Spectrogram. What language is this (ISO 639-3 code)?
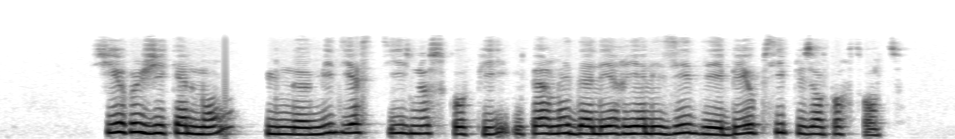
fra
